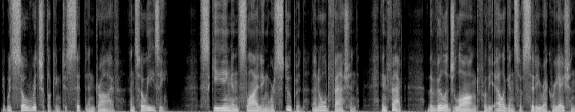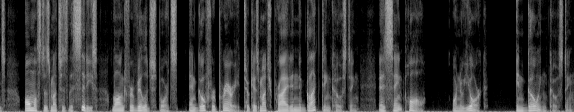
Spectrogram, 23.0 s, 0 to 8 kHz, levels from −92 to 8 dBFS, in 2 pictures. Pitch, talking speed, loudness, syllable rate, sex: 110 Hz, 145 wpm, -20 LUFS, 4.8 syllables/s, male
